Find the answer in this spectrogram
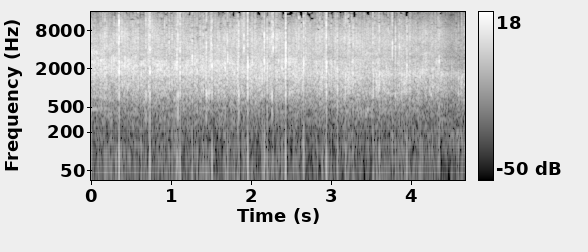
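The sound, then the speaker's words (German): A crowd at the Hobkirche church claps steadily for several seconds, a dense wash of many hands with a few sharper individual claps standing out, sustained throughout without speech on top. “Dort bauen wir einen Campus. Genau. Applaus”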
